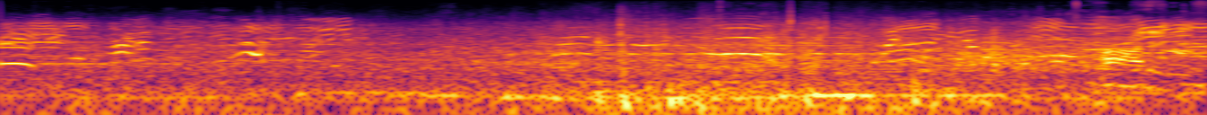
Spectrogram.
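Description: Ground ambience of a rugby league match: a steady crowd hum with scattered short calls and shouts from players on the field.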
